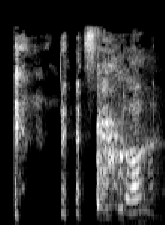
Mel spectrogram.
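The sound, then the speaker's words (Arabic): A person coughs in a few abrupt, rough bursts, the first loudest and trailing off, before talking picks up and continues. “جالس تقحقح وطشيتها علي”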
